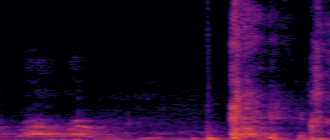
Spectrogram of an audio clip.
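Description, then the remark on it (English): A person vocally imitates a gorilla by barking: after a quieter, murmuring start, a few sharp, harsh bark-like bursts come in quick succession, fairly loud. “Gorillas don't bark. Yeah, but still the same idea because they're animals.”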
